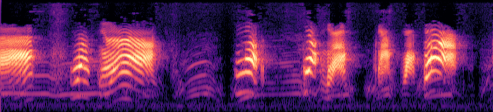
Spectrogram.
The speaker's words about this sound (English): When the child attaches the port and the duck goes quack, quack, quack, quack, quack, quack, quack, quack, they say, well, what do you think the duck just said? How do you think he's feeling about that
